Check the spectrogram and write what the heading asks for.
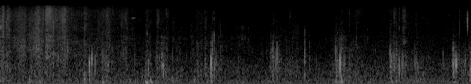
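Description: Footsteps crunch steadily off-path through forest undergrowth near the Bogensee in half-darkness and moonlight, an even walking rhythm of about eight crisp steps over leaves and twigs, with no one speaking.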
